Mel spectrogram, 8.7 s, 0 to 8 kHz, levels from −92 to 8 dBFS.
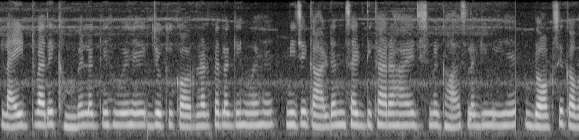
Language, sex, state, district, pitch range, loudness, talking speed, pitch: Hindi, female, Andhra Pradesh, Chittoor, 210-225 Hz, -17 LUFS, 195 wpm, 220 Hz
